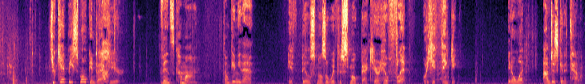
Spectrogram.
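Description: A young man speaks with irritation, heard closely.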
